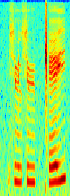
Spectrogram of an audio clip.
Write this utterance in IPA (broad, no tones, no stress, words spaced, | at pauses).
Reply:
sylsyːp ǁeːj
